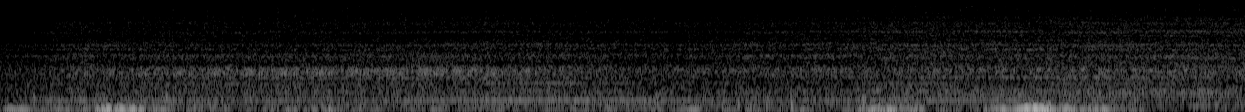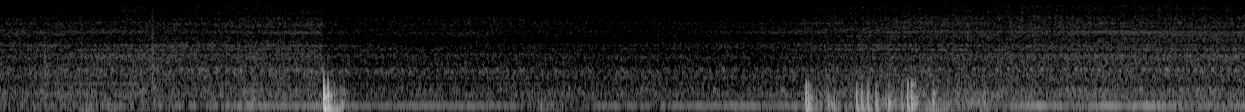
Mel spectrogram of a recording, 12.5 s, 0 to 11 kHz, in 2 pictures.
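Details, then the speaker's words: 2010 Ford BF Falcon wagon idling after replacing the water pump; oil pressure sender leak fixed. Low quiet whirring hum, no squeal, chirp or rattle from the belt pulleys. Normal idle. "It seems nice and quiet down in there now. Everything is just whirring away nicely."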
